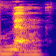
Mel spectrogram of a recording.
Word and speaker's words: MELC: The word, it sounds like milk, but it's spelled with an E. So milk, MELC. And that's what Okay. you should bring, milk, with an accent.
